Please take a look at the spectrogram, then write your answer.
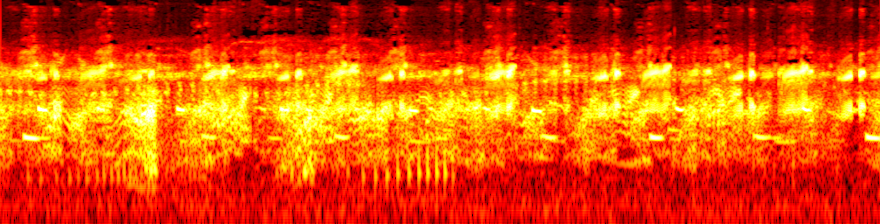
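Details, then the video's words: Frogs croak in a crowded, unbroken chorus, with pulsed rattling bursts and short tonal notes repeating throughout, many callers overlapping and no other sounds clearly heard. "FROGS CROAKING"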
